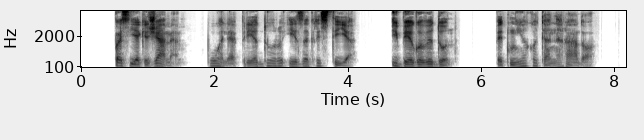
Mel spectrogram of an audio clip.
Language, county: Lithuanian, Vilnius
